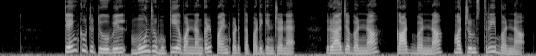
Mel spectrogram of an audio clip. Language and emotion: Tamil, neutral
